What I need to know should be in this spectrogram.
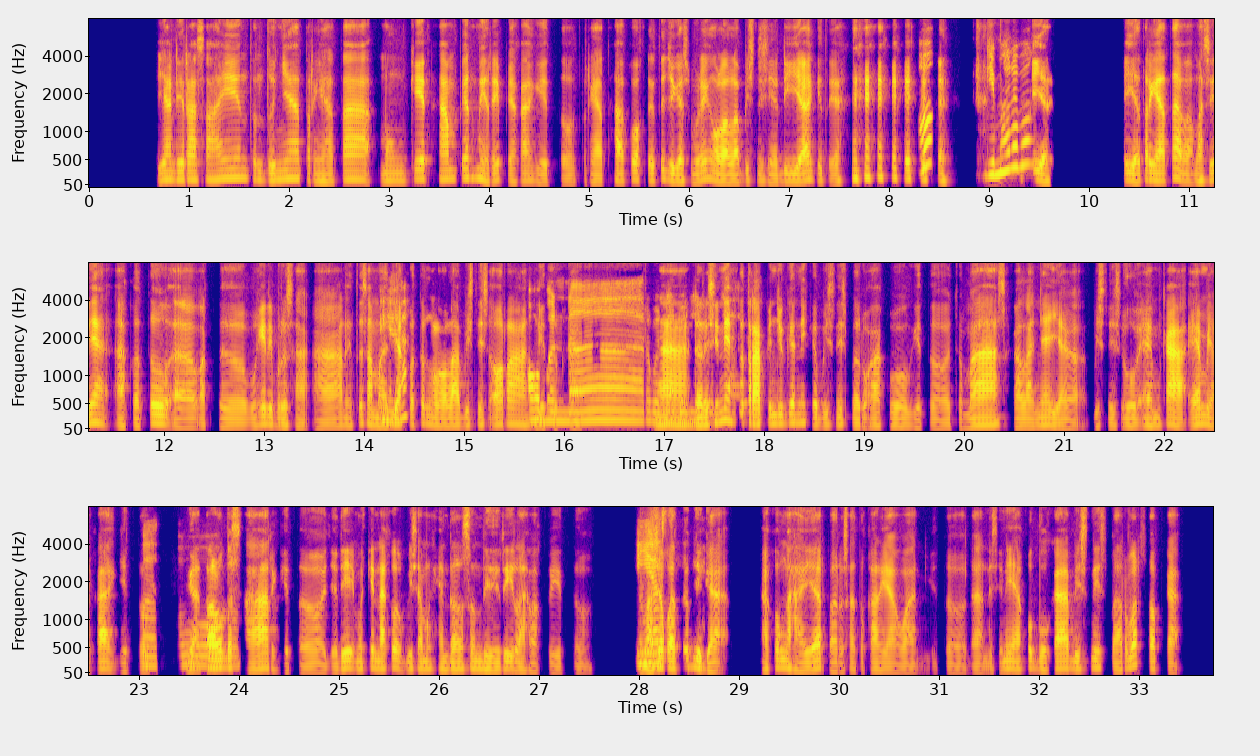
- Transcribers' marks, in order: laugh; in English: "meng-handle"; in English: "nge-hire"; in English: "bar workshop"
- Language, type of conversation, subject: Indonesian, podcast, Bisakah kamu menceritakan momen ketika kamu harus keluar dari zona nyaman?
